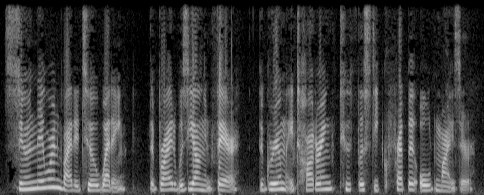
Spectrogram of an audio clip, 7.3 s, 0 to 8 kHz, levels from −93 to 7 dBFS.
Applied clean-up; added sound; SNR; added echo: none; none; none; none.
